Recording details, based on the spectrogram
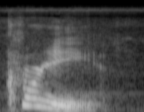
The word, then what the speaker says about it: Kreese: Yeah, it's got to be Kreese. – Like four E's. – The only person has the definitive. – No, a little lisp at the end. – Come on, say it. – Kreese. – That's it. That's it. There you go. That's how you say it.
